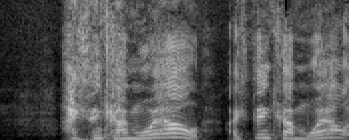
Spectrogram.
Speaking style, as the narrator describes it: she started shouting

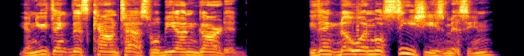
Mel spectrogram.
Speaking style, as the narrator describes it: Finn snapped back at him in irritation

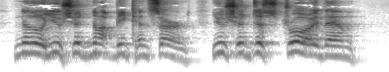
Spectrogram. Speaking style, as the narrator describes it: Jonah shout at God

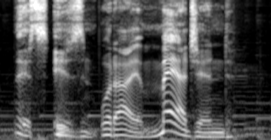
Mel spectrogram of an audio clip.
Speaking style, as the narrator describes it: Fred groaned

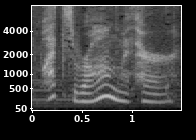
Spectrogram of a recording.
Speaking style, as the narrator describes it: heard them whispering

